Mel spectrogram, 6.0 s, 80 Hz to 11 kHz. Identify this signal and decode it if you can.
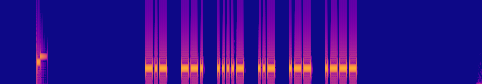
Morse code, heard as a keyed tone, about 39 wpm, spaced as for 28 wpm, 700 Hz. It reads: KG4UWJ
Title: USA Call Signs - 6 Characters - 2x Character Spacing - 40wpm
